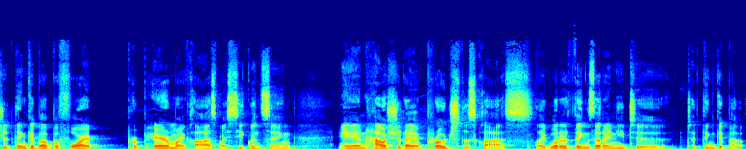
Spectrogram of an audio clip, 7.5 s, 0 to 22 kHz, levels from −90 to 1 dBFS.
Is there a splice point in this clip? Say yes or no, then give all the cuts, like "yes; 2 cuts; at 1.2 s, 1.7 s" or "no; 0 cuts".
no; 0 cuts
